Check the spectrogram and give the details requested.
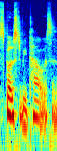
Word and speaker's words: Taos: I keep saying Moab, and then I'm like, oh no, it's probably like Taos. We're only supposed to say it's like one word instead of two. There is only one syllable in Taos.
